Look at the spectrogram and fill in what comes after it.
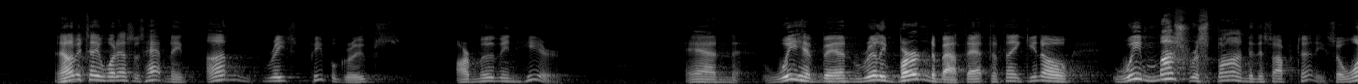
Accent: Dallas, Texas, United States; I grew up here in Dallas. My parents were active in the church. My dad was a deacon from about 3 years old on. I've lived here in Dallas except when I went to college.

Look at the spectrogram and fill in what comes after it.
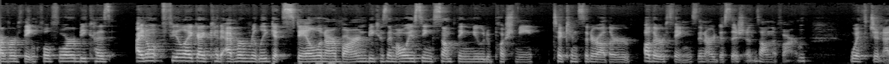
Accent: Illinois, United States; My childhood herd that I mentioned that I grew up with in Illinois, I kind of left that be with my parents when I went off to college.

